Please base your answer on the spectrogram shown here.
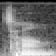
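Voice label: "cang", Mandarin Chinese, neutral tone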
